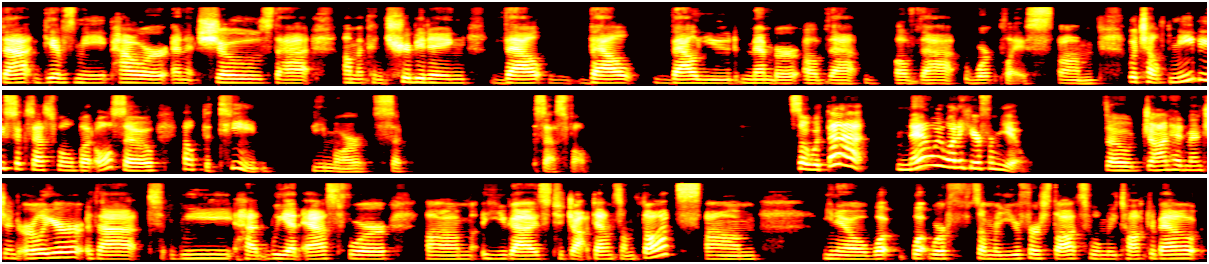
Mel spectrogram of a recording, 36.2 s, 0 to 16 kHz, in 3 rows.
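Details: Adult woman who identifies as a person who stutters and has been a National Stuttering Association member for 17 years; real, non-acted speech showing stuttering.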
